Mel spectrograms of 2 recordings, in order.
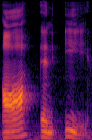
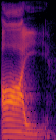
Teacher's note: the vowel I is actually two different sounds It's A and E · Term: the I sound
